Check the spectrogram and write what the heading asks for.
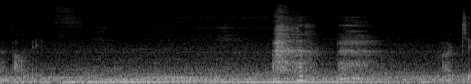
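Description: A heavy truck rumbles past on a small rural country road, its deep engine drone steady throughout, with brief bursts of tire and air hiss midway.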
